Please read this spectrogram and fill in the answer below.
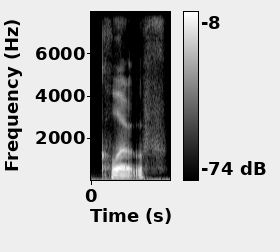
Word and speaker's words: clothes: The difficulty is that forced combination of the voiced the sound immediately followed by the Z sound for the plural.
